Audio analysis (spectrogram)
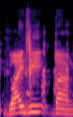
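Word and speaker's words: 돼지빵: I didn't catch how to spell that, so Good try. Dwaeji bang.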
